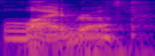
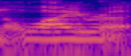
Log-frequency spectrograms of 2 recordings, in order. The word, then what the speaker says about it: Lyra: Trilogy we learned that her name is definitively pronounced as Lyra because someone calls her a liar and then the um narration I guess points out these similarities in Lyra and liar and I'm like well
